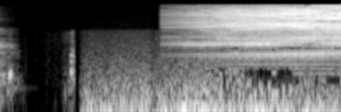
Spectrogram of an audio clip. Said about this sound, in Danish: ligesom du selv sagde i starten faktisk, med når du hører den der lyd, så får du sådan en hel uh, øh, craving der, så vil du gerne ned og tusses, ikke?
